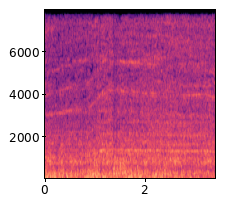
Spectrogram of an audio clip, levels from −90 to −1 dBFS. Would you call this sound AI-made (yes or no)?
no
